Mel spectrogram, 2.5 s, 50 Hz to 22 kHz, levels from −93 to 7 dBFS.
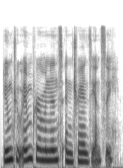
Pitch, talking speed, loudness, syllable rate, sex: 240 Hz, 120 wpm, -16 LUFS, 5.3 syllables/s, female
